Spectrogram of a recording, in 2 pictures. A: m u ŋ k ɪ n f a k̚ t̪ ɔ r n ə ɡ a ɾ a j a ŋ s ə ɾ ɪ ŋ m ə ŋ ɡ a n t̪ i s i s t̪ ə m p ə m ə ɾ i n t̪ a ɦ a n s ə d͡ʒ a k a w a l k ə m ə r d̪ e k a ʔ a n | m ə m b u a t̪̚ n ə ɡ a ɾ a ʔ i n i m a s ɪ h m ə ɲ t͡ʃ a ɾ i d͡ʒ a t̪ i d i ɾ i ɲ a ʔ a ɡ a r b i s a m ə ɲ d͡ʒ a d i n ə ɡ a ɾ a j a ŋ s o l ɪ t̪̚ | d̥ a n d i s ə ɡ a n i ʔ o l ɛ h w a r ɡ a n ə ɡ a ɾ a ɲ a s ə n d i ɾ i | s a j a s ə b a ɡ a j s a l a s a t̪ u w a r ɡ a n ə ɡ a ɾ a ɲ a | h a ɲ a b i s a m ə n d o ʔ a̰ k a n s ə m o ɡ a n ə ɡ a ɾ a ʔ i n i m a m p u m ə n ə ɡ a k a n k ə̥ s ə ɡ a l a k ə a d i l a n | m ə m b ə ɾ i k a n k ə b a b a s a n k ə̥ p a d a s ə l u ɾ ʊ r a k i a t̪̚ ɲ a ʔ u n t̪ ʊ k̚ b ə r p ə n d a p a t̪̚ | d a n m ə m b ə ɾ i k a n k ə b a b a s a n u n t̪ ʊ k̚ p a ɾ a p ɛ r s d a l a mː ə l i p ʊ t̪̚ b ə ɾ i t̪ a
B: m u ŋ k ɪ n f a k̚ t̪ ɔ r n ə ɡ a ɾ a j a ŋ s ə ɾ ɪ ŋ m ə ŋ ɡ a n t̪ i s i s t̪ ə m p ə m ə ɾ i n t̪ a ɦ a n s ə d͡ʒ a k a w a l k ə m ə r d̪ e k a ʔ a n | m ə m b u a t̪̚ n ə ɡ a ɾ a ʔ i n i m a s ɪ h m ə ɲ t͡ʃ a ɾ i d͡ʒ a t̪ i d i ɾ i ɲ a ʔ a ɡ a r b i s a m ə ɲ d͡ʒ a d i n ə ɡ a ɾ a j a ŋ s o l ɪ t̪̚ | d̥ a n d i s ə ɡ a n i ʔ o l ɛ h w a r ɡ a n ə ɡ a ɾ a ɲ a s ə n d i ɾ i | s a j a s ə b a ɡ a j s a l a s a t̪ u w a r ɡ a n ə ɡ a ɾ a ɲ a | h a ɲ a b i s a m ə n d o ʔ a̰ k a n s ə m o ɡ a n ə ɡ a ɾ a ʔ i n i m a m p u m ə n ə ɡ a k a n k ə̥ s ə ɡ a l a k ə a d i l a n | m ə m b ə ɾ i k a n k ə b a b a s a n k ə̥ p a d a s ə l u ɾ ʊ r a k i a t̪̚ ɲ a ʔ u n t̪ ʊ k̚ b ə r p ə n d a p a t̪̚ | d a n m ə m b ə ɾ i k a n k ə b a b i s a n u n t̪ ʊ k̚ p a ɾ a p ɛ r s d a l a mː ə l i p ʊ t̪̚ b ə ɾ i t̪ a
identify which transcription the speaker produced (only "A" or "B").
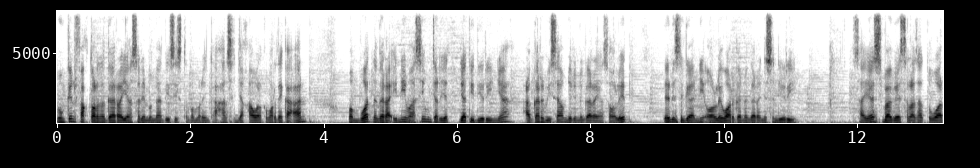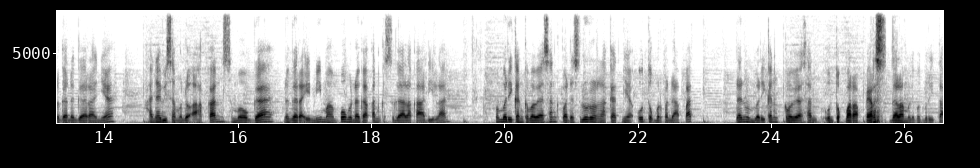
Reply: A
